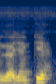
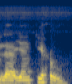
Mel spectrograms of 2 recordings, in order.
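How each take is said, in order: First: The last word ends on a consonant. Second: The last word ends with a u vowel. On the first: "dengan mensukunkan huruf tersebut" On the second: "Dibaca dengan menthamahkan huruf ha"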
